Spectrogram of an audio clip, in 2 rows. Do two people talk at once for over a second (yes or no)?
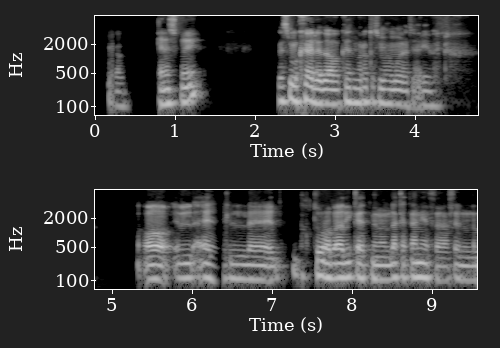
no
